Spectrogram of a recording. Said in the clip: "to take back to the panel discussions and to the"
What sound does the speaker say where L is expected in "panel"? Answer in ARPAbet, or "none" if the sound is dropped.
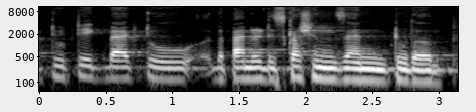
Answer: L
